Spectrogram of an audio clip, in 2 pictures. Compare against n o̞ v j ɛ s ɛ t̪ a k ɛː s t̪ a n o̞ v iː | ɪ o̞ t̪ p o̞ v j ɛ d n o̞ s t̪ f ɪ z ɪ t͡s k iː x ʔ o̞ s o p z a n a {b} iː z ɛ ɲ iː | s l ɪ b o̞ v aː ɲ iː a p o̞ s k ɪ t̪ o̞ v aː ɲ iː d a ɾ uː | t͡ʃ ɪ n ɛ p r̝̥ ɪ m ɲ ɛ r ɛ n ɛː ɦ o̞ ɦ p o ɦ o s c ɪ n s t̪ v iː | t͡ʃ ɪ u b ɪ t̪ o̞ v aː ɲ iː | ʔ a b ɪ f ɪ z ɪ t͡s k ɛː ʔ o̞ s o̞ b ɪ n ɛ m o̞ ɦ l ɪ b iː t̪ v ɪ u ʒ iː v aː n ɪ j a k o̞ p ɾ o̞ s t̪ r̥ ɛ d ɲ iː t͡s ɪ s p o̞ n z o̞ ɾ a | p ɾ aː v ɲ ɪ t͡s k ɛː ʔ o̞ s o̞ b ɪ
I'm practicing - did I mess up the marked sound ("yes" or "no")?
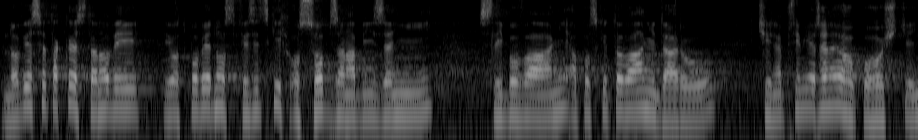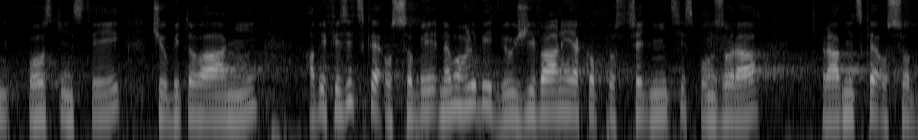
no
